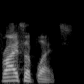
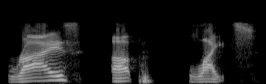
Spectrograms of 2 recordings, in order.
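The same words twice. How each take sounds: First: The words are run together quickly into one. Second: The words are said separately at a normal pace. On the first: "if you say that quickly enough, it sounds like you're saying razor blades with an Australian accent" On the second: "If you say the words"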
